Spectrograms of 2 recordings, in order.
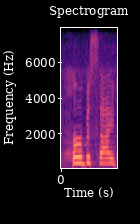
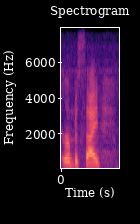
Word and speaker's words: herbicide: Actually, herbicide and herbicide both are correct to pronounce.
